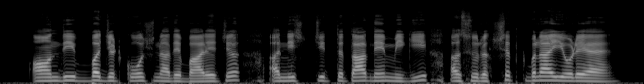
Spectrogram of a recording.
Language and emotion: Dogri, fearful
